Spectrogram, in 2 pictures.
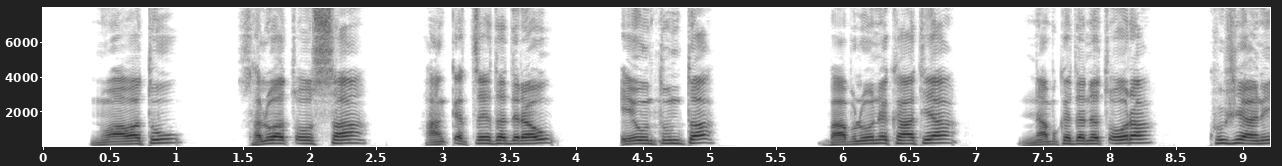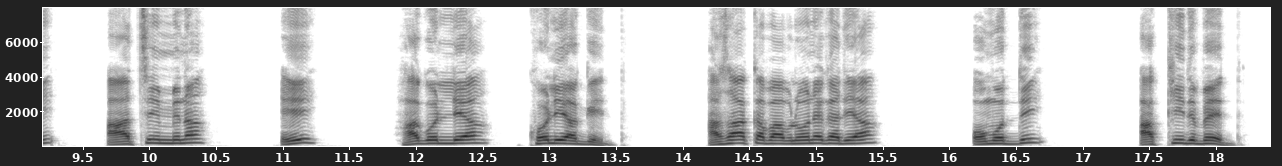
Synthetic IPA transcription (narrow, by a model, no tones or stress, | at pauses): nʊawɐt̪uː | sɐlʊwaːt͡sʼo̞ːsːaː | hɐ̰ŋkʼːɛt͡sʼːe̞ːt̪ɐd̪ɪɾɐw | ɛʊnt̪ːʊnt̪ːɐ | baːbɪlo̞ːnɛkaːt̪ɪjaː | nɐbkɛd̪ɐnːɛt͡sʼo̞ːɾɐ | kʊʃ̬ɪjan | aːt͡sːɪːmːɪnɐ | ɪ | hɐɡɔlːɪja | kɔlɪjaɡːḛːd̪ːɐ̥ | ʔɐs̬aːkːɐbaːbɪlo̞ːnɛɡɐd̪ɪja | ɔmɔd̪ːɪ | ɐkːiːd̪ɪbe̞ːd̪ːɐ̥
